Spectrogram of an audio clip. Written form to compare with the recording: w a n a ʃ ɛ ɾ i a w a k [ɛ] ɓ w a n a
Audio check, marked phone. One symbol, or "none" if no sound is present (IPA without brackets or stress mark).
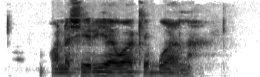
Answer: ɛ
